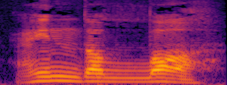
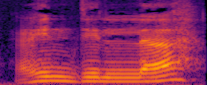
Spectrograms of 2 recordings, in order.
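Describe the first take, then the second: First: The L sound is thick and heavy. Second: The L sound is thin and light. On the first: "that lam is mufakham" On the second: "and عندillah it is so so fine"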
